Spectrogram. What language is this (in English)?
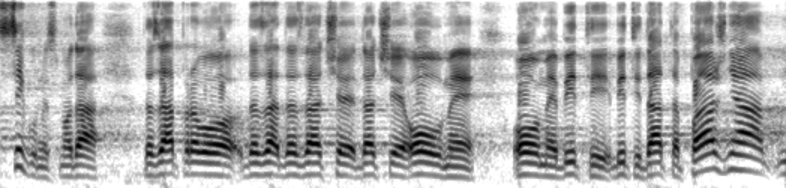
Serbian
